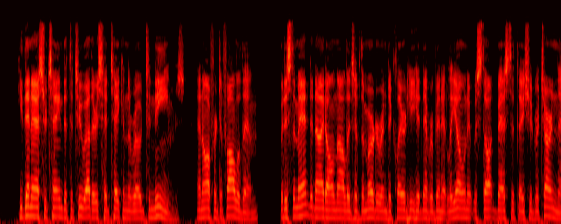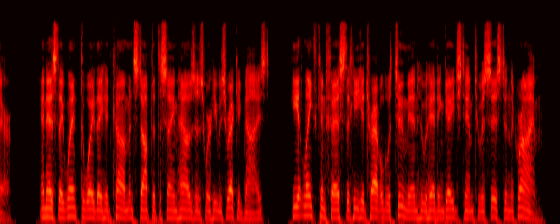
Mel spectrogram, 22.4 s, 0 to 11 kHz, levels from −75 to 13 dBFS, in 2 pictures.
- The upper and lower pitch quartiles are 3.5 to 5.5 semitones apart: No, average, 2.9 semitones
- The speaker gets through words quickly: Yes, fast, 225 wpm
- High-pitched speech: No, low, 115 Hz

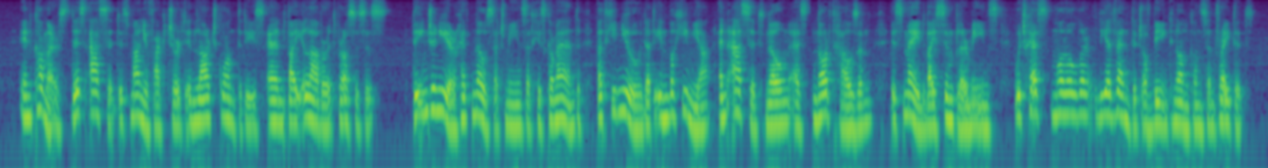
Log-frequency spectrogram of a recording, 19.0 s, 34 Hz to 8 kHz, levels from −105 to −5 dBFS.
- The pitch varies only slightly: No, wide, 5.5 semitones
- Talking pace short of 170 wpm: Yes, average, 150 wpm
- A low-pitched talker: No, medium, 155 Hz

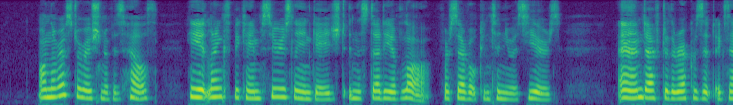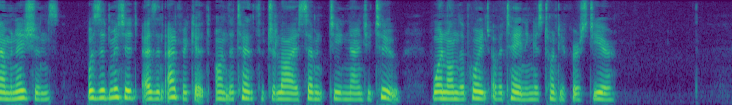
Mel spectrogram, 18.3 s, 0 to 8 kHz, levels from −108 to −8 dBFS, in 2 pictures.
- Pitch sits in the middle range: No, high, 195 Hz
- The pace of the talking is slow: No, average, 155 wpm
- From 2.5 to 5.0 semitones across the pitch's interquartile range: Yes, average, 2.8 semitones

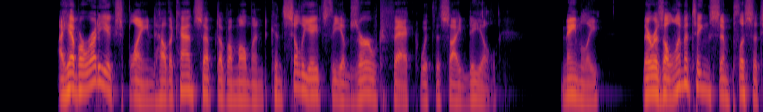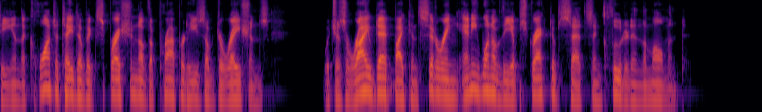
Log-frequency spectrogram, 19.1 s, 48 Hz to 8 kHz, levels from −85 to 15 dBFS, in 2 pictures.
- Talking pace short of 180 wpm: Yes, average, 150 wpm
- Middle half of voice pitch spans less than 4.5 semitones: No, average, 4.9 semitones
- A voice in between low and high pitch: No, low, 105 Hz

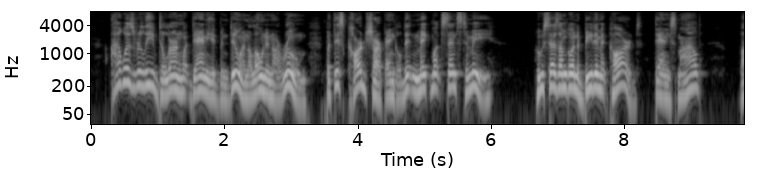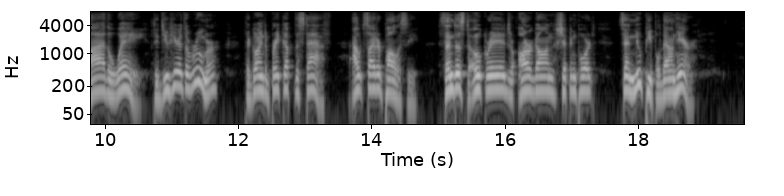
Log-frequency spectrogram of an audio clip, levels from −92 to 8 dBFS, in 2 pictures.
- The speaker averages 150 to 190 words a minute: No, average, 200 wpm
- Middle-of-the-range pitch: Yes, medium, 160 Hz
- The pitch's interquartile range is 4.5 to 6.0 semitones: Yes, average, 4.8 semitones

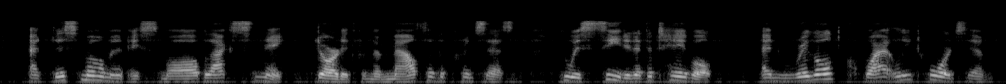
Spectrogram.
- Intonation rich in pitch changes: Yes, wide, 6.4 semitones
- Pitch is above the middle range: No, medium, 155 Hz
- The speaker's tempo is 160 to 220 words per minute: No, average, 150 wpm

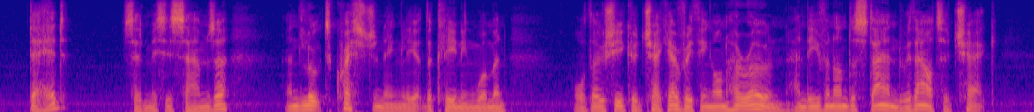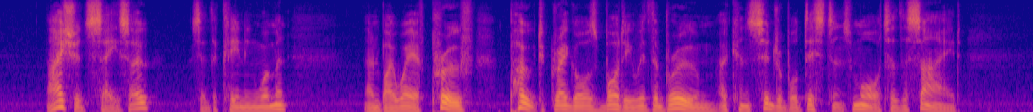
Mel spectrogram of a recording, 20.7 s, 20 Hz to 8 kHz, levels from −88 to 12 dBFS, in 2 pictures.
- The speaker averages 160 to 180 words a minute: No, average, 150 wpm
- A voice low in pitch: Yes, very low, 90 Hz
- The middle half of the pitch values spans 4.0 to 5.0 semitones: No, average, 3.4 semitones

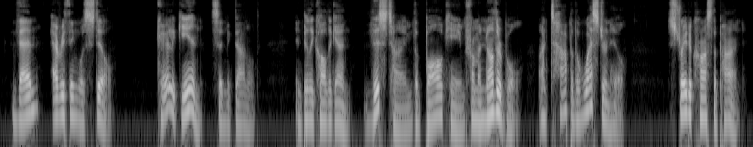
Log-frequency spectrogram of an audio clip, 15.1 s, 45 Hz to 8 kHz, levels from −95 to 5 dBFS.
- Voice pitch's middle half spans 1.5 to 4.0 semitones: No, average, 4.6 semitones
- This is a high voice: No, low, 115 Hz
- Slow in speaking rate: Yes, slow, 120 wpm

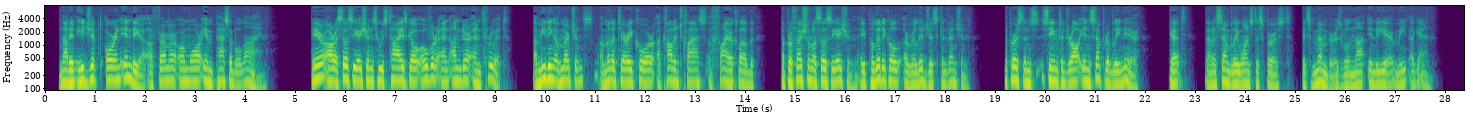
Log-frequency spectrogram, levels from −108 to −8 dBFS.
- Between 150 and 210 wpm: No, average, 140 wpm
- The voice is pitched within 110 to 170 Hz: Yes, low, 135 Hz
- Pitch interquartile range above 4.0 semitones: No, average, 3.5 semitones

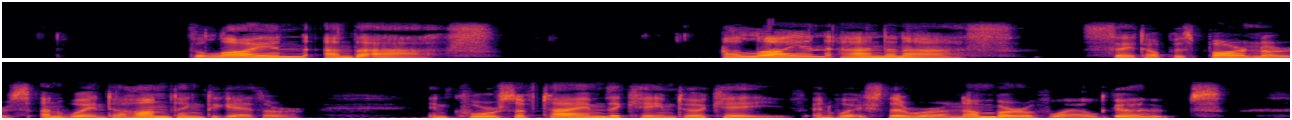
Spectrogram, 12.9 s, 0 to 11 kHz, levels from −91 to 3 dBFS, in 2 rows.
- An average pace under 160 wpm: No, average, 170 wpm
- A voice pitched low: No, high, 190 Hz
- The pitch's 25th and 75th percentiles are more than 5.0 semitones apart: Yes, wide, 5.6 semitones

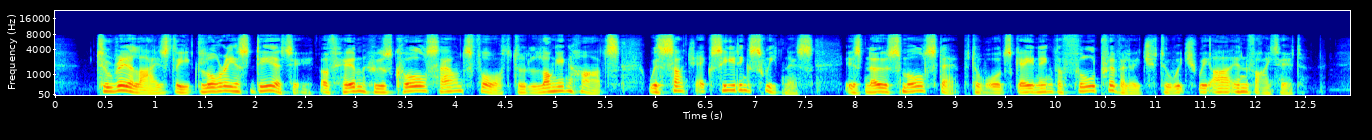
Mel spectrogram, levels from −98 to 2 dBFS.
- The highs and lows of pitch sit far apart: Yes, wide, 5.9 semitones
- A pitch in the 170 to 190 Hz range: No, medium, 140 Hz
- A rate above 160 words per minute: No, average, 150 wpm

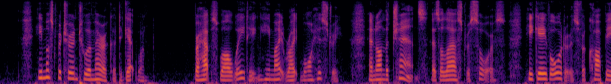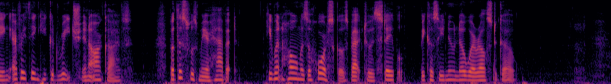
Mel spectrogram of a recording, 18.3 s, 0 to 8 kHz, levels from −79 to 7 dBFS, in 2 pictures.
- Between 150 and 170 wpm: No, average, 190 wpm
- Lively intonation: No, average, 4.0 semitones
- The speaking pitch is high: No, medium, 165 Hz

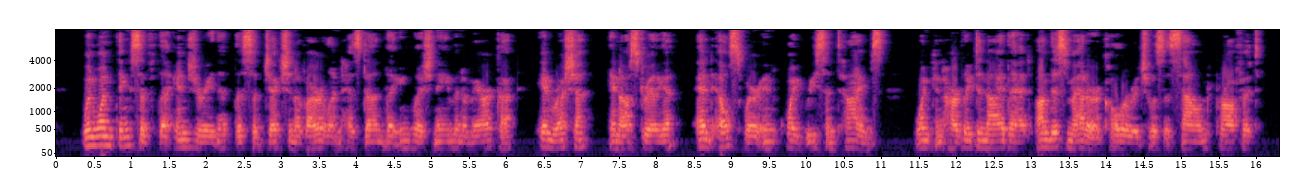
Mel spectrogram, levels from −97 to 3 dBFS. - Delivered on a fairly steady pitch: Yes, narrow, 1.8 semitones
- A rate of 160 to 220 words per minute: No, average, 150 wpm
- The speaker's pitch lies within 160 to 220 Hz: No, low, 125 Hz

